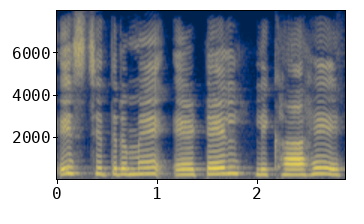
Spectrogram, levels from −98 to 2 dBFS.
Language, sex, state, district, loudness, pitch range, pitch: Hindi, female, Madhya Pradesh, Bhopal, -15 LUFS, 250-280 Hz, 265 Hz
